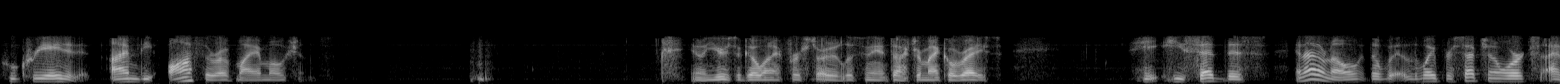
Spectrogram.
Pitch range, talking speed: 115-150 Hz, 140 wpm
